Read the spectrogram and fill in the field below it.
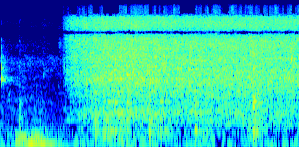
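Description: Mint leaves fry in a pan, a loud steady sizzle that bursts in after a brief quieter start and holds broad and close, with a few faint scraping stirs underneath.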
